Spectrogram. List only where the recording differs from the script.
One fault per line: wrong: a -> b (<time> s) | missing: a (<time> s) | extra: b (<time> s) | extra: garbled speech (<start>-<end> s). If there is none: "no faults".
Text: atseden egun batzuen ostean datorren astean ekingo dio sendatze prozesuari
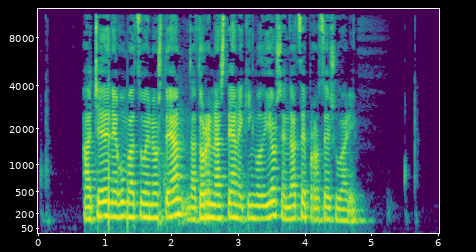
no faults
